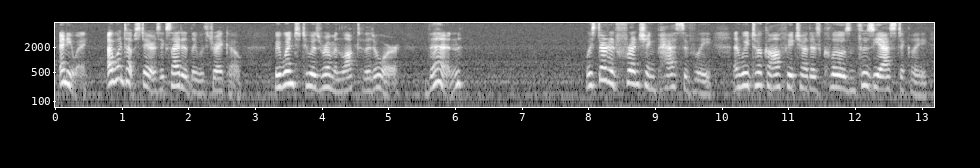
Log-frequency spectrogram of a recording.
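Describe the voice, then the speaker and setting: A woman's voice: mid-range voice, expressive, a little slow, a little hiss or hum, low-quality recording. A woman giving a dramatic reading of fan fiction with the theatrical delivery of a hammy stage actor. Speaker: reader.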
